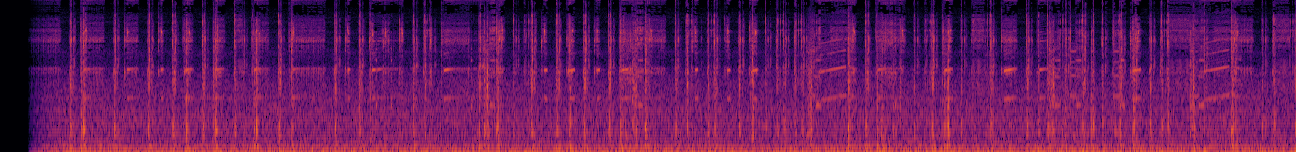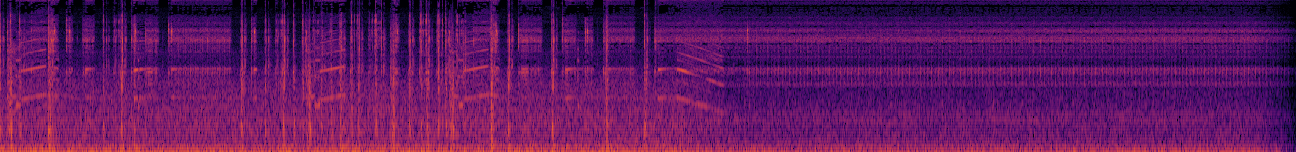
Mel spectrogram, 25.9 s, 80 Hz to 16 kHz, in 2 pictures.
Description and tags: Mac iBook G3's cdrom working and producing various sound including some air noise from the spinning CD. Recorded very close to the cdrom with Rode NT1000 condensor microphone through TLAudio Fat2 tube preamp through RME Hammerfall DSP audio interface.
computer, fan, mac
